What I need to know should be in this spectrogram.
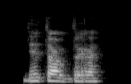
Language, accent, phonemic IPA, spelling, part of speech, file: French, Canada, /de.tɔʁ.dʁɛ/, détordraient, verb, LL-Q150 (fra)-détordraient.wav
- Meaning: third-person plural conditional of détordre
